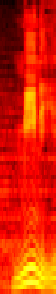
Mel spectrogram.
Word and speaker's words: Minnie: It's the story of Minnie, Meanie in the Italian pronunciation, a tough but tender woman who is loved by the California gold miners to whom she is a devoted mother figure.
